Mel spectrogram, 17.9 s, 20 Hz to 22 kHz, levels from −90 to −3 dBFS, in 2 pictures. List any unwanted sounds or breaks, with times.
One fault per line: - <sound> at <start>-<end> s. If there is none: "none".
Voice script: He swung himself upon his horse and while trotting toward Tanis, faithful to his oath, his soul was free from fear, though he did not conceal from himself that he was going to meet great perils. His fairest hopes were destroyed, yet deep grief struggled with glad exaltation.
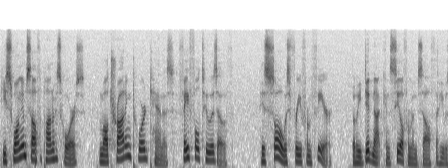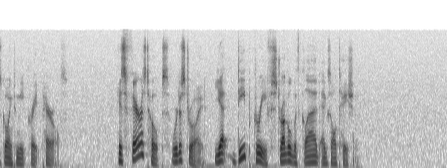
none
